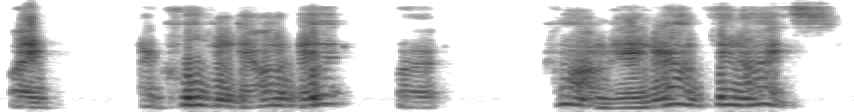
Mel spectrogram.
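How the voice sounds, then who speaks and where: A man's voice: a little high, lively intonation, normal speed, a bit bright, slightly rough, lo-fi sound. A man playing a worried, exasperated workmate in a play reading, informal, slangy and urgent. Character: worried, exasperated workmate covering for troubled friend. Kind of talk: play reading, modern drama.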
